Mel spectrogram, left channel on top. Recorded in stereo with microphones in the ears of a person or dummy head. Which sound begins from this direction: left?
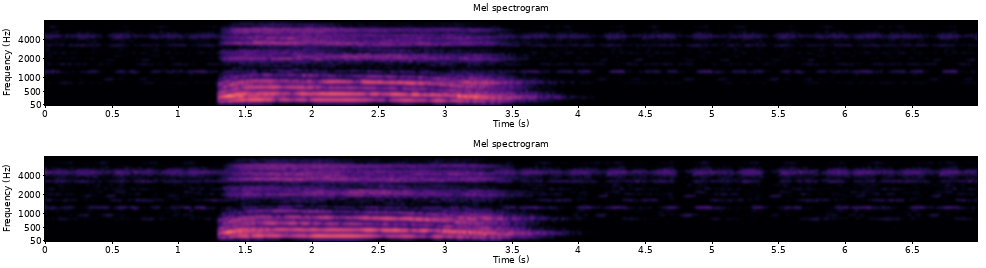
A shout, at 1.3 s.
